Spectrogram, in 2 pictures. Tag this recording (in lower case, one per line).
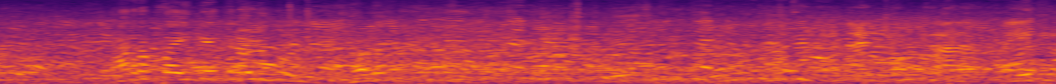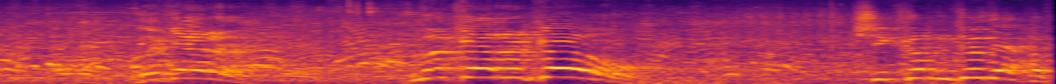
speech
outside, urban or man-made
